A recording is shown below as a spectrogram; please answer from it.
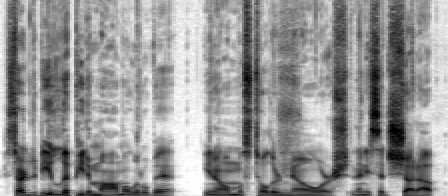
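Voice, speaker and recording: A man's voice: fairly low pitch, quick pace, a little mellow, no echo, studio quality. A man hosting a podcast, telling a personal story in an earnest, heartfelt way, often restarting his sentences. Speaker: podcast host. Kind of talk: casual podcast conversation.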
